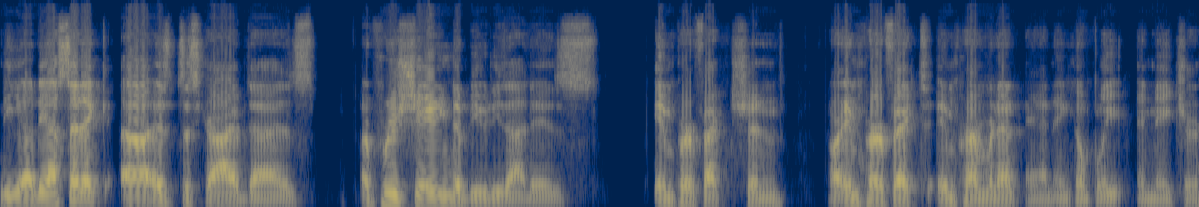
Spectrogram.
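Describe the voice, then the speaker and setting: A man speaks at a moderate pace with a fairly low pitch and ordinary pitch variation, in a very clean recording with a silent background. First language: not English. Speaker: music podcast co-host. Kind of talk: casual chat. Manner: halting, many fillers.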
